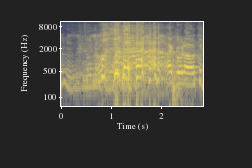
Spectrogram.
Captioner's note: attendees laughing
